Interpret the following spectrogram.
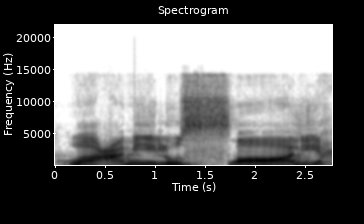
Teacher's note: یہاں صاد پر شد بھی کرنی ہے اور اس کی مقدار بھی پوری کرنی ہے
